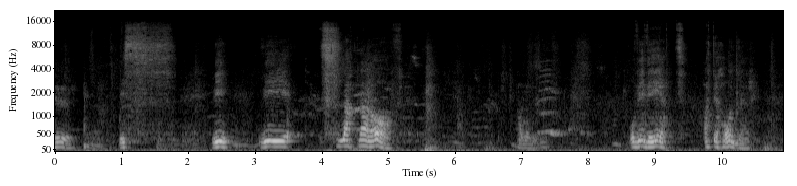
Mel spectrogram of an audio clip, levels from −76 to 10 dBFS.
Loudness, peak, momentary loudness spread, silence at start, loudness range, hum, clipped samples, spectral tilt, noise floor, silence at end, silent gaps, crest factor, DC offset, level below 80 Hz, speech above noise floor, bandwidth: -23 LUFS; -6 dBFS; 24 LU; 0 s; 14 LU; none; under 0.1%; -6 dB/octave; -47 dBFS; 0.1 s; none; 20 dB; under 0.1%; -46 dBFS; 25 dB; 16 kHz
